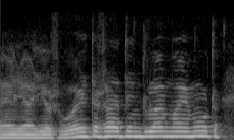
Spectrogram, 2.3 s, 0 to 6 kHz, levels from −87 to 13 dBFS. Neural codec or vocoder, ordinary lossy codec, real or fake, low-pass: none; none; real; 5.4 kHz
